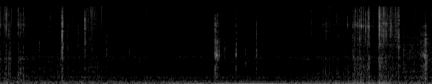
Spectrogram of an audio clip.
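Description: A utility blade scrapes and cuts thin, crunchy layers from a dry, solid, translucent yellow oval soap bar held in the hand. Crisp, bright crackling and scraping come in uneven bursts with a few sharp snaps, over a low steady background rumble.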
